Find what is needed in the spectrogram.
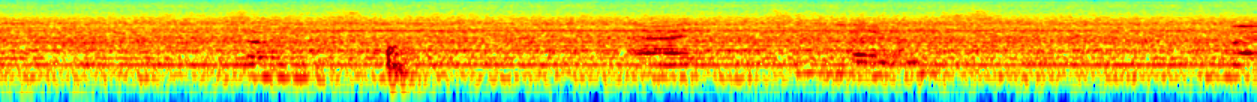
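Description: Electric stand mixer motor running at a steady speed, beating butter and sugar in its steel bowl.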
